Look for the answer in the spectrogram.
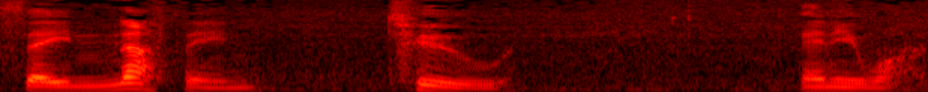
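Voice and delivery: acted, severe, firm, almost angry stern tone. Explaining a Bible passage, retelling Jesus's stern, almost angry order. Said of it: "That's how he said it".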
